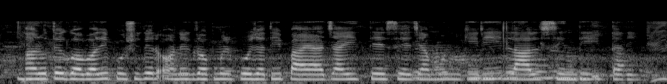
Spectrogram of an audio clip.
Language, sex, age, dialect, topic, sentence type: Bengali, female, 18-24, Western, agriculture, statement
